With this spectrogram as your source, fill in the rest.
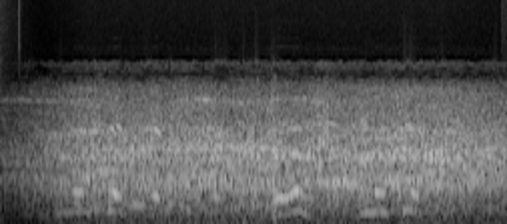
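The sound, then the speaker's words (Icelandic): A dense crowd in a town square at a mass rally held by Ceaușescu roars and shouts continuously, many overlapping voices forming a loud, steady wall of noise with occasional rising yells standing out; the shouts are not cheers and grow louder. Recorded by Romanian state television. “Hann áttaði sig á því þegar hróp og köll byrjuði að berast aftast af torkinu.”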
